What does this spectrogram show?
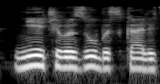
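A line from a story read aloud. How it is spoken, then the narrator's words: Angry grumble. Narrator (Russian): сердито проворчал Митчелл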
